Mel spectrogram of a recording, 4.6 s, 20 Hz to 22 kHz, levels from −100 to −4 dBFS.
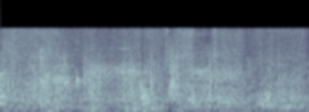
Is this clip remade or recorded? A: recorded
